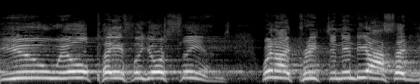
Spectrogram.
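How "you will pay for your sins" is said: slow, loud pulpit shout; thundering sermon warning; preaching warning. Retold or imitated. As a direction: hammer the warning at the crowd.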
